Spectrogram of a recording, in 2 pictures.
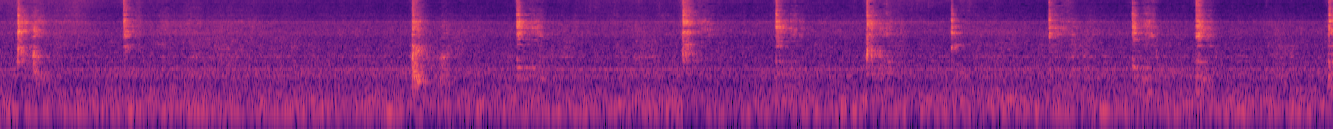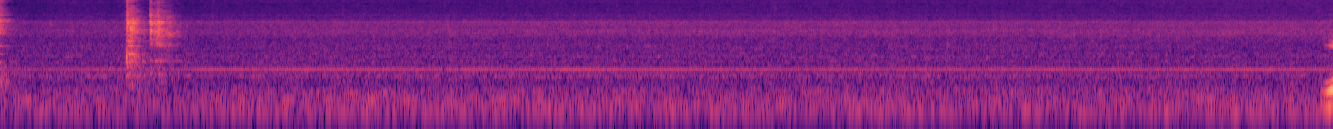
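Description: Chicken pieces and chopped garlic sizzling in ghee in a metal karahi, being fried (bhuna). A steel ladle knocks and scrapes against the pan about fifteen times through the first half, then only the steady sizzling goes on.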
